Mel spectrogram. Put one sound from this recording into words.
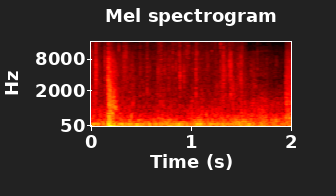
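Flames crackle and roar close by.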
